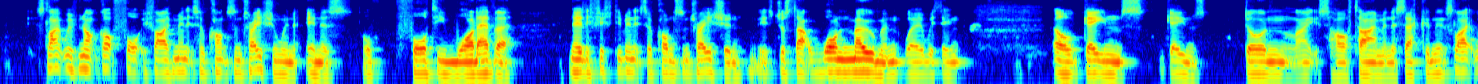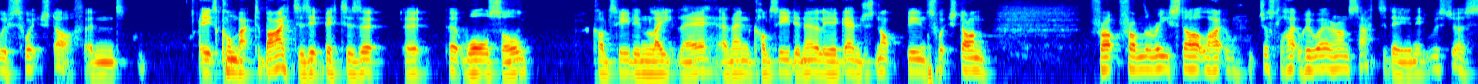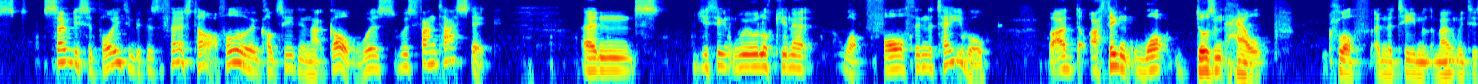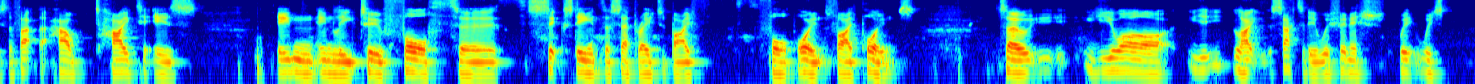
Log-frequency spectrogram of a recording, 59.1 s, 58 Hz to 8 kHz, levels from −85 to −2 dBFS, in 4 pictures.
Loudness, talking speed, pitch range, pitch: -26 LUFS, 160 wpm, 110-145 Hz, 125 Hz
